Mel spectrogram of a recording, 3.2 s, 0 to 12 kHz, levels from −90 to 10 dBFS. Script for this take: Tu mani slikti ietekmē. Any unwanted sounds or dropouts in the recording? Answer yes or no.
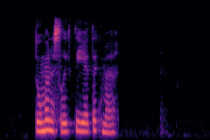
no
